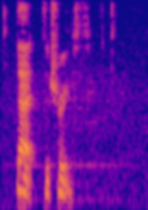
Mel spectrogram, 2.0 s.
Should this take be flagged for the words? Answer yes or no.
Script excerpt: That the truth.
no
